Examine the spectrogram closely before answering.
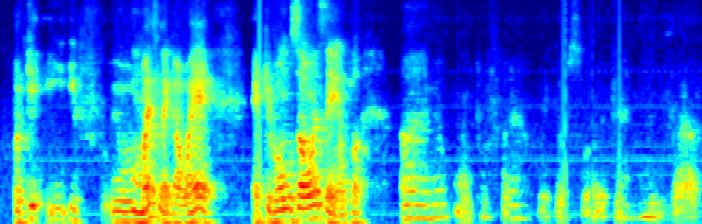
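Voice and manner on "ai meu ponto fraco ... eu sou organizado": acted, hushed, tearful, very quiet, pitched-up voice near crying. Imitating a person asked for their weak point: imitating someone near tears, voice lowered. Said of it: "Daí a pessoa já vai chorando".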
